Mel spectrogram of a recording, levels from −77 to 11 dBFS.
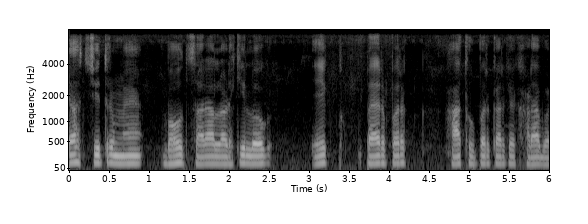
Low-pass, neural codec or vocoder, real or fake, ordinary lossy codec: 7.2 kHz; vocoder, 44.1 kHz, 128 mel bands every 512 samples, BigVGAN v2; fake; none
